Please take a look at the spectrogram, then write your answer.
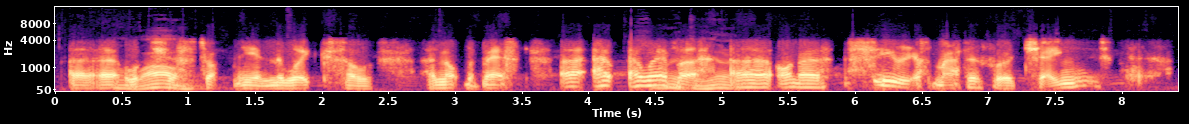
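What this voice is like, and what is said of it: Hoarse voice. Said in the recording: “I hope people can understand me. I'm somewhat hoarse, just about getting over COVID”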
